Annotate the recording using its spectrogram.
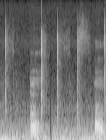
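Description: Chalk tapping and clicking against a blackboard while digits and punctuation are written: about five sharp taps spread unevenly over two seconds.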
